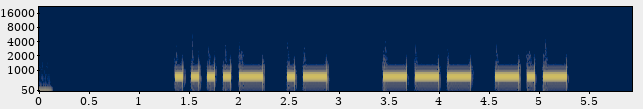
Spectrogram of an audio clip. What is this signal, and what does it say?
Morse code, heard as a keyed tone, about 15 wpm, 700 Hz. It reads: 4A OK
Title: Field Day Exchanges - 15wpm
